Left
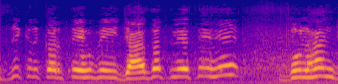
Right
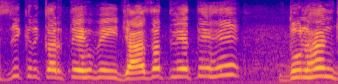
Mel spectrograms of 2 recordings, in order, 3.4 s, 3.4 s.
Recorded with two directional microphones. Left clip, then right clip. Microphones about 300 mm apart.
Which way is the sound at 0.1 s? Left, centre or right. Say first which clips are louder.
Right 4 dB; right.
